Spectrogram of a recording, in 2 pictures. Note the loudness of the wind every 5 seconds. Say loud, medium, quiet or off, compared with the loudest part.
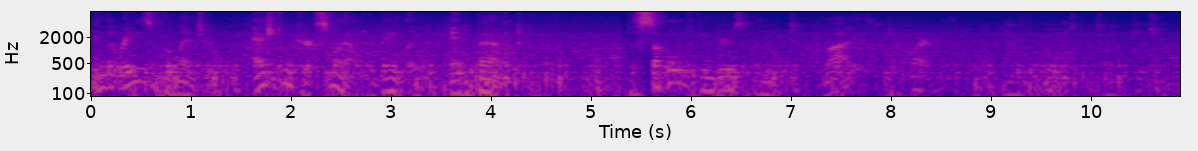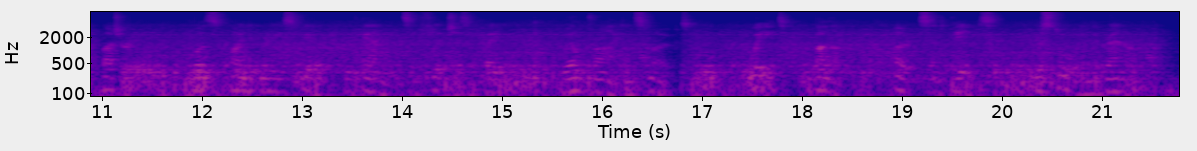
loud, loud, medium, medium, medium.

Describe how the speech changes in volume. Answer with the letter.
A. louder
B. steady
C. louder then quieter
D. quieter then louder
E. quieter
E.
